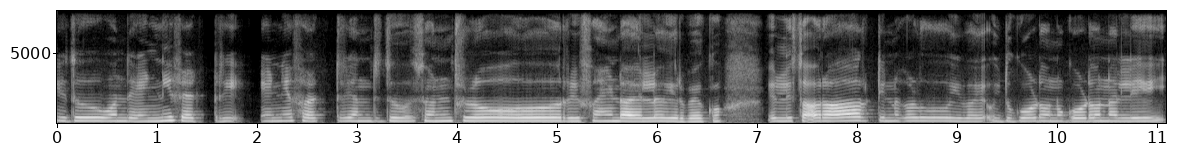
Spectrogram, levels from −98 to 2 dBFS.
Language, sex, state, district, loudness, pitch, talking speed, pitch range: Kannada, female, Karnataka, Shimoga, -17 LUFS, 225 Hz, 110 wpm, 215-230 Hz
